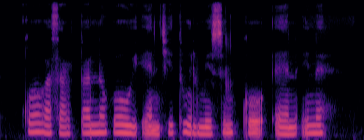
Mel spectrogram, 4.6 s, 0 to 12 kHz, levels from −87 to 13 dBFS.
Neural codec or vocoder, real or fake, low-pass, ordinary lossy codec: none; real; 10.8 kHz; none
